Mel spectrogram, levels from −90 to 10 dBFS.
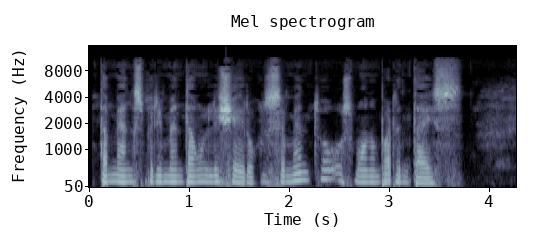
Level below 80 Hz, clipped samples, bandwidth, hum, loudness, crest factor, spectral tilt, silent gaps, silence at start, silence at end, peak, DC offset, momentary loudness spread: -50 dBFS; under 0.1%; 11.5 kHz; none; -21 LUFS; 22 dB; -3.5 dB/octave; none; 0.1 s; 0 s; 0 dBFS; under 0.1%; 11 LU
